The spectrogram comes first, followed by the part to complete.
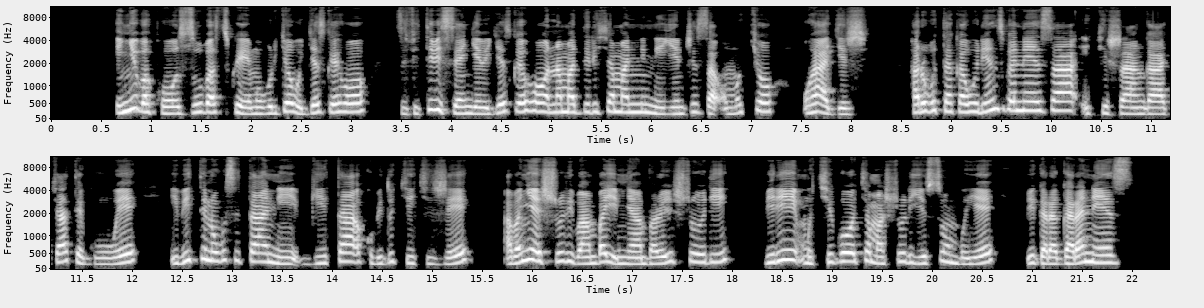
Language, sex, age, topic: Kinyarwanda, female, 36-49, education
